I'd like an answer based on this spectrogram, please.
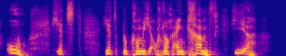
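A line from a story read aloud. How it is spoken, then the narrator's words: Pained gasp. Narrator (German): verzog sie schmerzhaft das Gesicht und keuchte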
